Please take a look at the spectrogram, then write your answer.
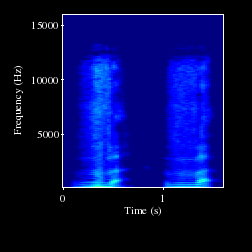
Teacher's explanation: Tienen que vibrar las cuerdas vocales para pronunciar este alófono V. Este alófono ocurre solo al final de la sílaba o de una sílaba cuando está delante de una consonante sonora. · Tenemos también un alófono infiel para este fonema labiodental fricativo sordo, y el alófono fiel aquí es labiodental, es fricativo, pero es sonoro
